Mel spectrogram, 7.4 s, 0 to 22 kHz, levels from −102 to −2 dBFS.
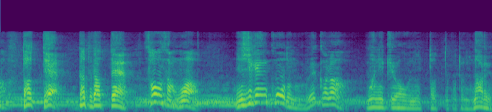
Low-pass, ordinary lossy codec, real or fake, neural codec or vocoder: none; none; fake; codec, 16 kHz, 8 kbps, FreqCodec, smaller model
